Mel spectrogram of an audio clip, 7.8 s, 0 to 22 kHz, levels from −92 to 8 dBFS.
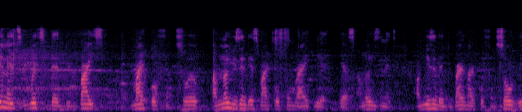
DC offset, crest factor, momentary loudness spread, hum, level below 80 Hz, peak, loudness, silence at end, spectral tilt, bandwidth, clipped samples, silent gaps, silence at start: under 0.1%; 22 dB; 13 LU; none; -70 dBFS; -20 dBFS; -41 LUFS; 0 s; -5 dB/octave; 8.8 kHz; under 0.1%; none; 0 s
